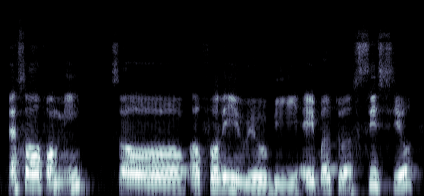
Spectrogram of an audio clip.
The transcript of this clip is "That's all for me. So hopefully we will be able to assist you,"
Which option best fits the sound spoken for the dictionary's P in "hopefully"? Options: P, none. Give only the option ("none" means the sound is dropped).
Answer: none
